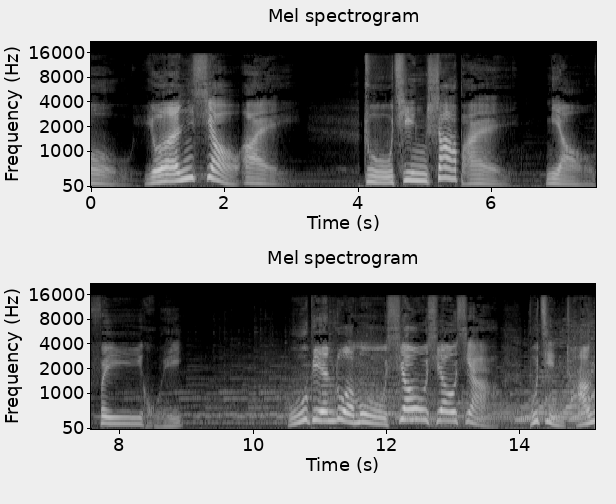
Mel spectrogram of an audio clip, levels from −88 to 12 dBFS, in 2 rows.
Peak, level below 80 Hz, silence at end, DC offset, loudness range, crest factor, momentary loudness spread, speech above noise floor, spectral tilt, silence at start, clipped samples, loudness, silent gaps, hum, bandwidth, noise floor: -2 dBFS; -56 dBFS; 0 s; under 0.1%; 9 LU; 18 dB; 20 LU; 40 dB; -5 dB/octave; 0 s; under 0.1%; -19 LUFS; none; none; 15.5 kHz; -59 dBFS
